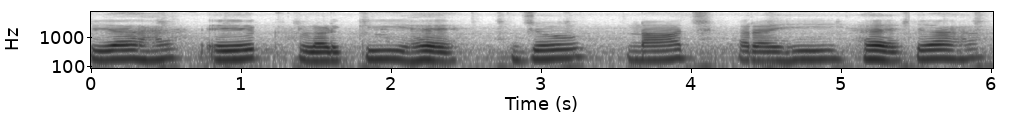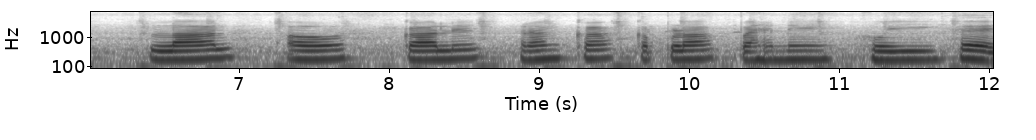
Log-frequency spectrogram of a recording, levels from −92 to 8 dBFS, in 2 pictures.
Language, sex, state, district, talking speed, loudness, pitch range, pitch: Hindi, male, Bihar, Madhepura, 90 wpm, -16 LUFS, 170-185 Hz, 180 Hz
